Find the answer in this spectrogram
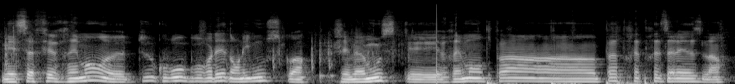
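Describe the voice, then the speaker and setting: Mellow-voiced man muttering while he works. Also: medium pitch, a little slow, hardly any pauses, lo-fi sound, a little hiss or hum. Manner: chatty, muttering to himself, self-mocking. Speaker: vlogger fitting a helmet intercom. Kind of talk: casual talk to camera while working.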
